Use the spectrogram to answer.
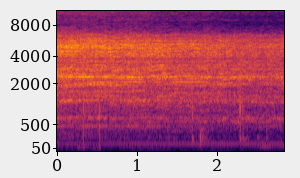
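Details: Household electric water pump that had been stuck and only buzzing, running after being tapped free: steady, even motor hum and whine with no stalled buzzing.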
